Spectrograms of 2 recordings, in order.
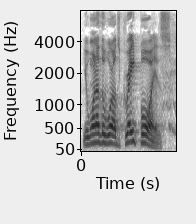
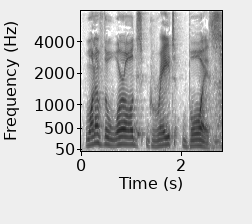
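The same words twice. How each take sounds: First: Slow, proud, lightly voiced Boston mom; a touch of a gushing mother, drawn out; mom impression. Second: Very slow, savoring Boston mom voice, laughing; quoting mom slowly. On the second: Retold or imitated. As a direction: drag out each word of mom's praise with a laugh. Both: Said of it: "That's a quote".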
